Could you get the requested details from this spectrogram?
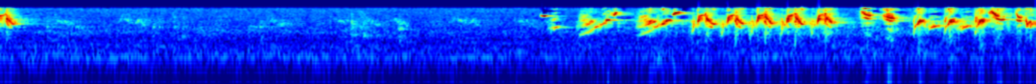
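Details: Wild European goldfinch singing: after about two and a half seconds of near silence, a burst of high, fast twittering notes and rapid trills begins and continues, bright chirps clustered tightly together.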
